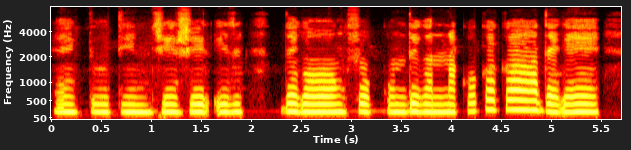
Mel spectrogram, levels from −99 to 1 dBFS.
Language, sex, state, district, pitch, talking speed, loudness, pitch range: Chakma, female, Tripura, Dhalai, 205 Hz, 135 wpm, -15 LUFS, 205-215 Hz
